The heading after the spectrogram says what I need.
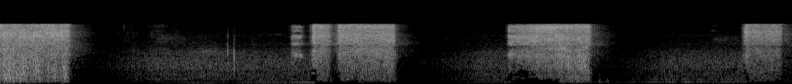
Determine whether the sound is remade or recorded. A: remade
